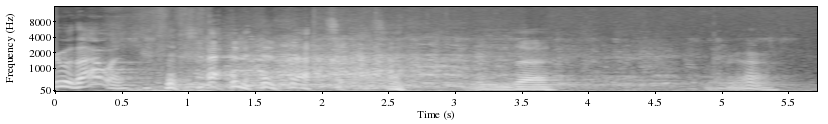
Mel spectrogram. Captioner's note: laughter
